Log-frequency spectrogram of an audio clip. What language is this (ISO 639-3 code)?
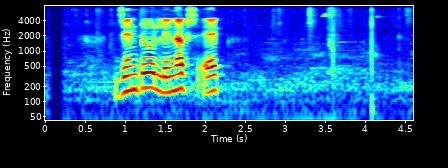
nep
